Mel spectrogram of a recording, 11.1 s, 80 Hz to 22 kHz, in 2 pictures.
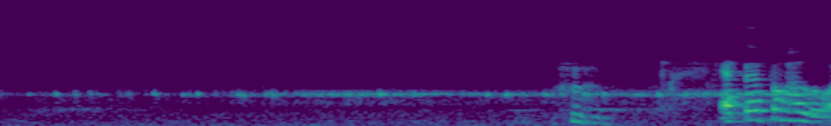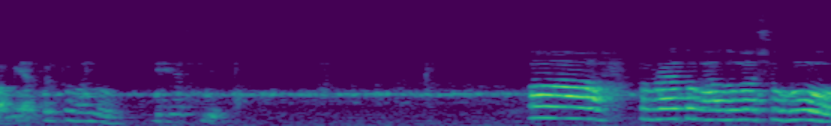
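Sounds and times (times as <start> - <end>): faint high-pitched tone: 0.0 - 11.0
low hum: 0.0 - 11.0.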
